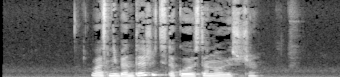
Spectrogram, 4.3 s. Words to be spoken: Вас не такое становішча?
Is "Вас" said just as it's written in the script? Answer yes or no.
yes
